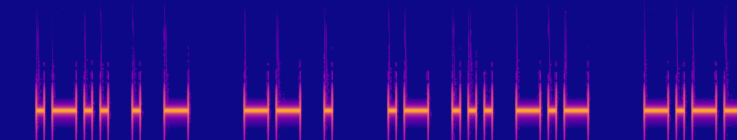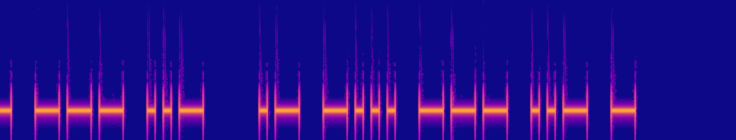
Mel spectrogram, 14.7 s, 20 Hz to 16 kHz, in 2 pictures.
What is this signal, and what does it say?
Morse code, heard as a keyed tone, about 15 wpm, 700 Hz. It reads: LET ME ASK YOU ABOUT
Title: Sets of 5 Words 15wpm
